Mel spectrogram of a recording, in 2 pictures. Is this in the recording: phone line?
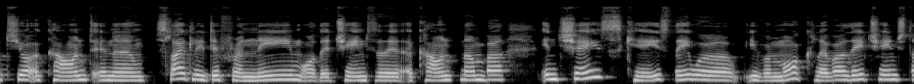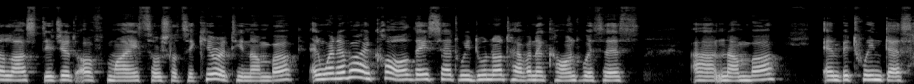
no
